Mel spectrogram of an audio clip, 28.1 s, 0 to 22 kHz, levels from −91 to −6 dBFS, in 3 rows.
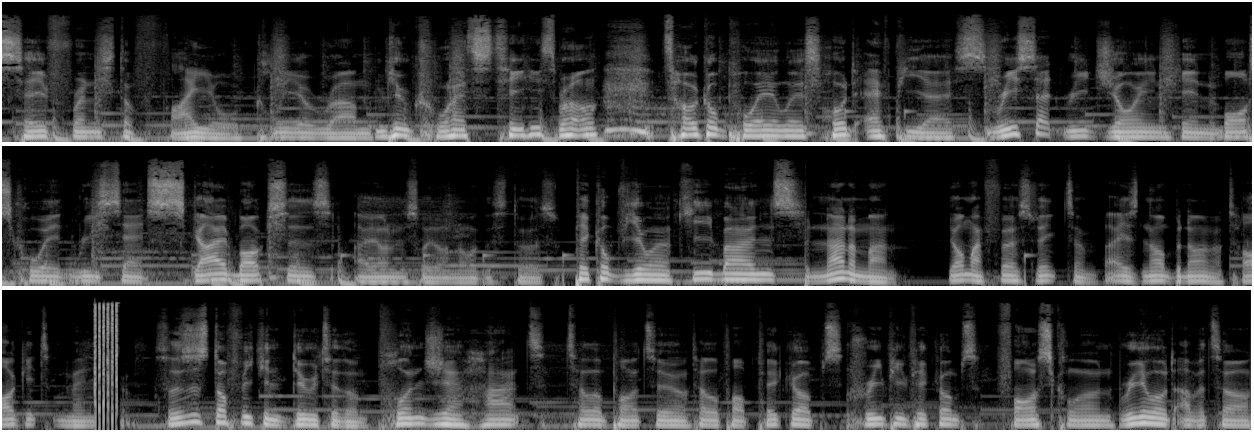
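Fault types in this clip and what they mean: Compressed stream played as audio: an AC-3 bitstream was passed on as ordinary samples instead of being decoded, so from 19.46 to 19.65 s the sound is replaced by loud, chattering static made of 5.33 ms noise bursts repeating 31.25 times a second.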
